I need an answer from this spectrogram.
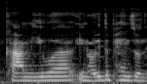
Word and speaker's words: Camilla: his students um to think of the the word camilla the name camilla you know i know some people say camila you know it depends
